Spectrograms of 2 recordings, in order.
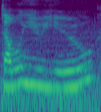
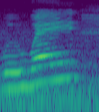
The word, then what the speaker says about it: wu wei: Yeah, Wu Wei is spelled W-U--Wei. It's a Chinese concept. So it's looks like Wu Wei, but it's pronounced Wu Wei.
